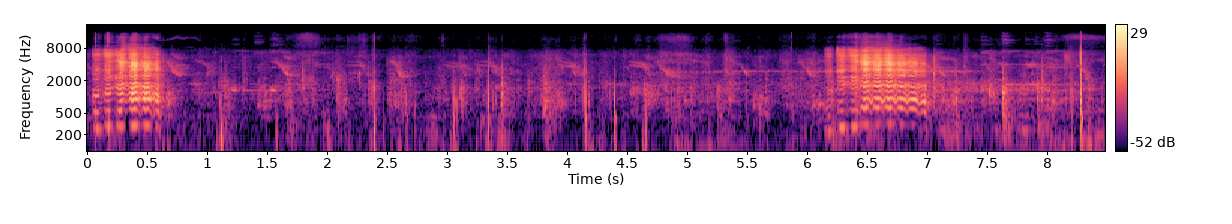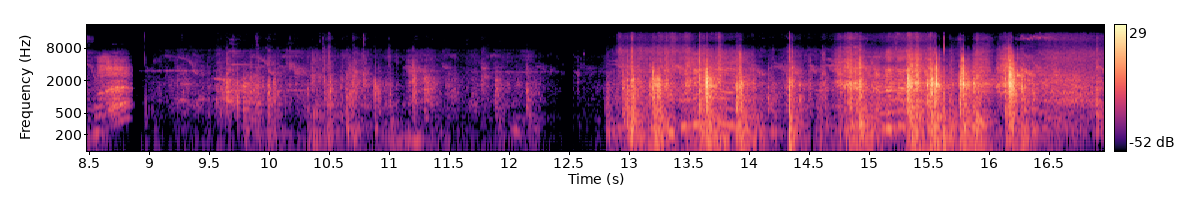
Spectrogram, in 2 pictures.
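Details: Young fullblood Boer goats, kids kept in a farm pen in Blitar, Indonesia. Two loud, quavering bleats about six seconds apart, with quiet pen rustling between them. Later comes a burst of clattering and shuffling noise.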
